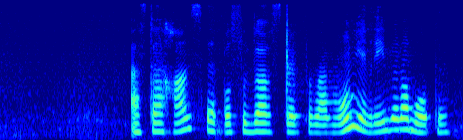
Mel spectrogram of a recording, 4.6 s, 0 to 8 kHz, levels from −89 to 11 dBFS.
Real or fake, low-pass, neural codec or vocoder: fake; 7.2 kHz; codec, 16 kHz, 1 kbps, X-Codec, HuBERT features, trained on balanced general audio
